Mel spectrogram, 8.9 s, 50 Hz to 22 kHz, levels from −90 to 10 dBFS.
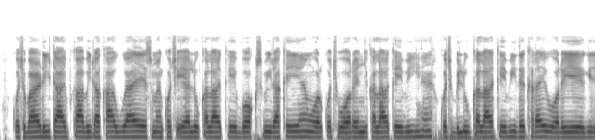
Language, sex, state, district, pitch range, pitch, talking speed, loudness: Hindi, male, Chhattisgarh, Kabirdham, 145-150 Hz, 145 Hz, 230 wpm, -21 LUFS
